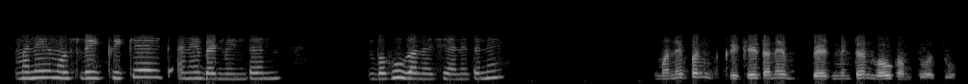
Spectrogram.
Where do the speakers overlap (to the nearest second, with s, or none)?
none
